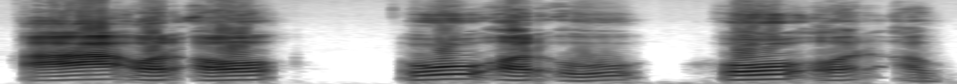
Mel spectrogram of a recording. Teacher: इन स्वरों का उच्चारण जो है वह जिभ्या के पीछे वाले भाग से किया जाता है। हमारे जो जिभ्या है वह मुख के पीछे वाले हिस्से में रहती है जब इनका उच्चारण होता है। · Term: पश्च स्वर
